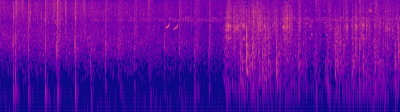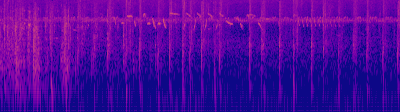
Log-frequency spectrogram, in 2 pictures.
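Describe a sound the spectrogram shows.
Footsteps run quickly over dirt and stone.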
